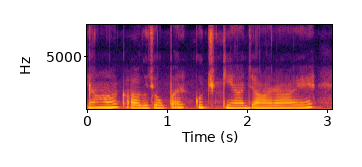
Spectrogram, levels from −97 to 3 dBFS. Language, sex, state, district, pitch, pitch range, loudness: Hindi, female, Uttar Pradesh, Shamli, 255 Hz, 235-275 Hz, -16 LUFS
